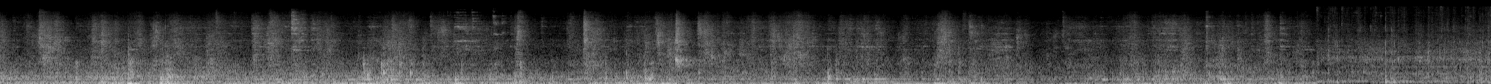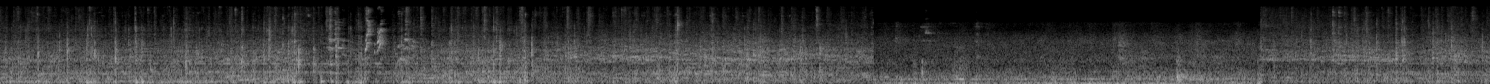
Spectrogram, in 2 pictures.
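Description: Steel wheels of a mine ore cart rolling along the rails, rattling and clicking over the track with a low rumble, heaviest in the first third.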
